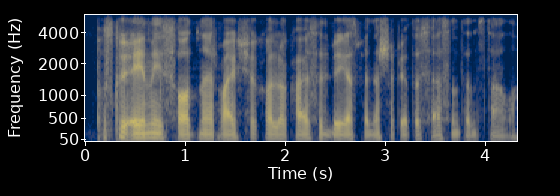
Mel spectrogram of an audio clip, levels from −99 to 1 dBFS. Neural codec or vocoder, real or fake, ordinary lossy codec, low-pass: none; real; Opus, 32 kbps; 5.4 kHz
